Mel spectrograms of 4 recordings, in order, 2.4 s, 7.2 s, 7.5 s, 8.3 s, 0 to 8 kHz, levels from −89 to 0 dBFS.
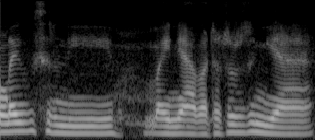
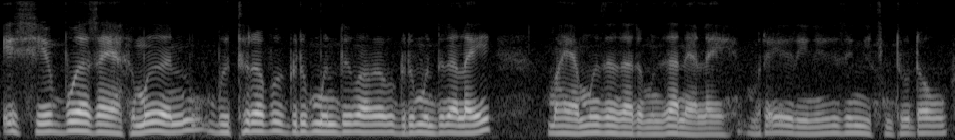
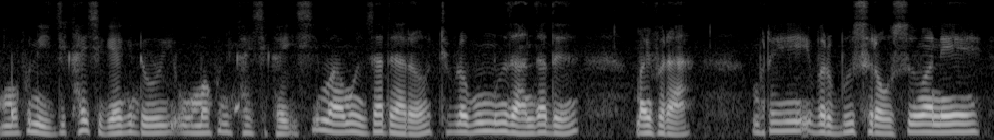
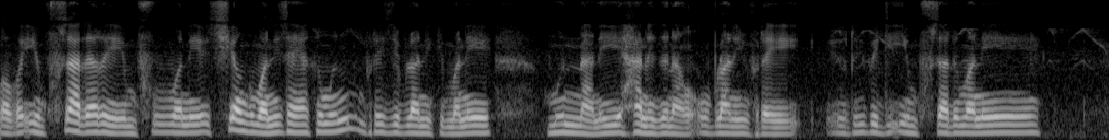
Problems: none marked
